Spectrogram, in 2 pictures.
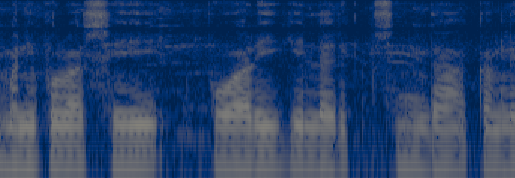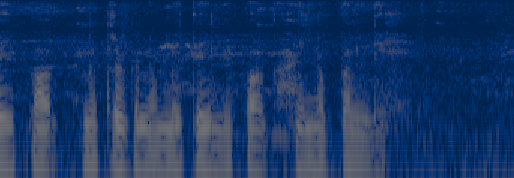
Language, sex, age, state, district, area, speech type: Manipuri, male, 45-60, Manipur, Churachandpur, urban, read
